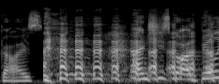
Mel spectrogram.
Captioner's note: Stephanie laughs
